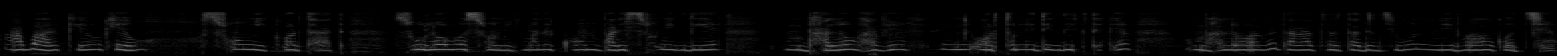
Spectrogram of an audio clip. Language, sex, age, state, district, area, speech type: Bengali, female, 30-45, West Bengal, Hooghly, urban, spontaneous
